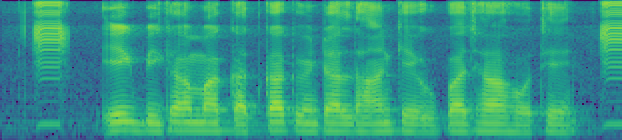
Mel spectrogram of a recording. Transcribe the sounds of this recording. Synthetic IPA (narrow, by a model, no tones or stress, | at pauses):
eːk̚biɡʱamãkət̪kakwẽɳʈəld̪ʱaːnkeuːpəd͡ʒʱaɦoːt̪ʰeː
